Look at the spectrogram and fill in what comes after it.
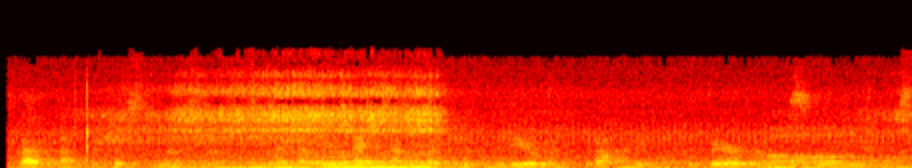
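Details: Snoring from a sleeping man, with brief background speech.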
